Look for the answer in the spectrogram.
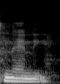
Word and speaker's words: Naini: As for my last name, it is pronounced as Naini. And it rhymes with words like many and penny.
